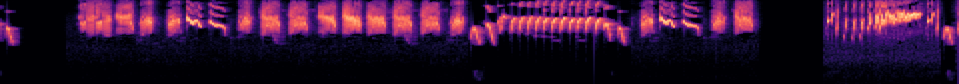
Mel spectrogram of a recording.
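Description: A Calandra lark pours out a fast, unbroken song of high, scratchy chirps and rattling trills, with a brief pause before a burst of mimicked notes.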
